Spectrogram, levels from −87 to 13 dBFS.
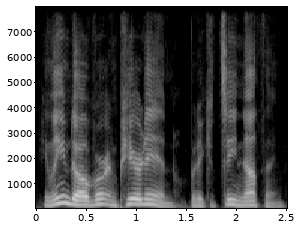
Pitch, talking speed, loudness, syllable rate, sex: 165 Hz, 260 wpm, -17 LUFS, 6.6 syllables/s, male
